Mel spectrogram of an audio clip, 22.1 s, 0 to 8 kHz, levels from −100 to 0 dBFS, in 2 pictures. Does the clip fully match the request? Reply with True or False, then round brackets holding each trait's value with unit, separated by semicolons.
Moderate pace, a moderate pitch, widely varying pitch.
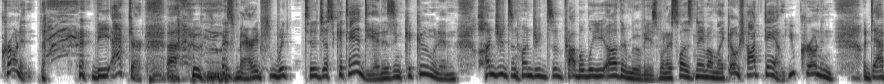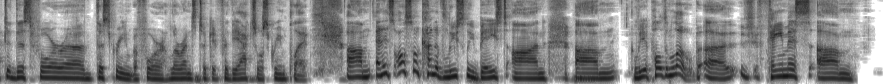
True (180 wpm; 170 Hz; 6.7 semitones)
